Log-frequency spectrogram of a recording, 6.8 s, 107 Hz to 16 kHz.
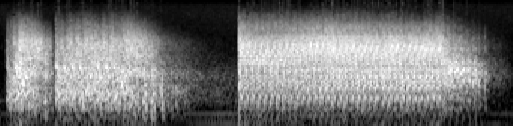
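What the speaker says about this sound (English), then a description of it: "the airborne or armored soldier is capable of launching rifle grenades at any time with a live round, even while firing combat ammunition" HK assault rifle firing combat ammunition and launching rifle grenades at a 1970s firepower demonstration: loud, sustained bursts of rapid automatic fire, broken by one short pause and then resuming at full intensity.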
